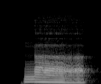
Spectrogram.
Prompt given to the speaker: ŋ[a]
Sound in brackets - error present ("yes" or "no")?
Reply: yes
